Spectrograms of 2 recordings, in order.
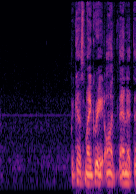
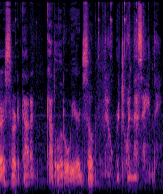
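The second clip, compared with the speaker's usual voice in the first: whisper; 8 semitones lower, 7 dB quieter than usual. Real, not acted. Confiding awkward family kissing.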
